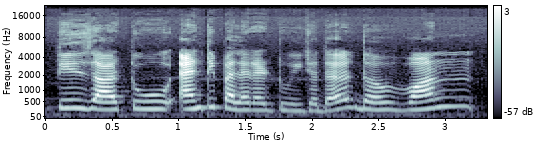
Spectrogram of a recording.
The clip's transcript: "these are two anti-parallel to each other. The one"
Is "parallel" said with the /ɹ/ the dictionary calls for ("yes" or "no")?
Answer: no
